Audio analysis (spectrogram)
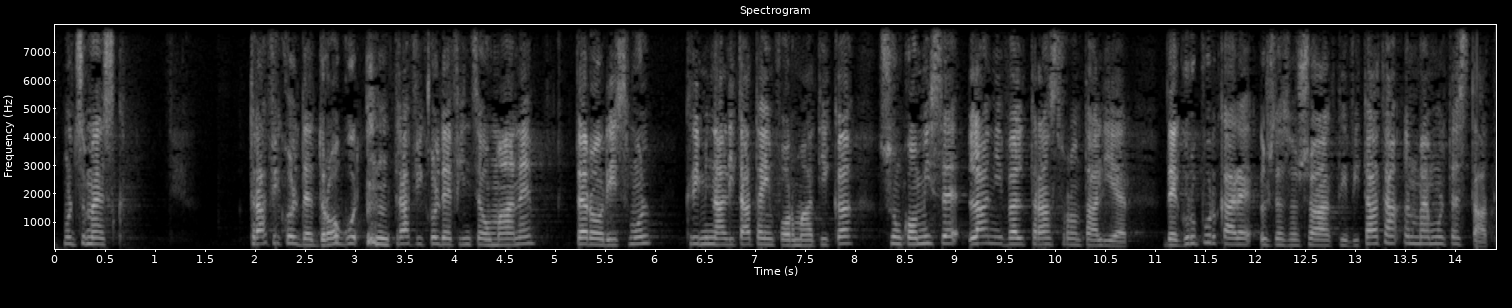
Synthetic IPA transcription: mult̪sume̞sk | t̪ɾafikuld̪e̞d̪ɾo̞ɡurʲt̪ɾafikuld̪e̞fiint̪se̞umane̞ | t̪e̞ɾo̞ɾismul | kɾiminalit̪at̪eainfo̞rmat̪ikə | sunt̪̚ko̞mise̞lanive̞lt̪ɾansfɾo̞nt̪alie̞r | d̪e̞ɡɾupurʲkaɾe̞ʔɨʃd̪e̞sfəʃuaɾəak̚t̪ivit̪at̪eaʔɨnmajmult̪e̞st̪a̰t̪e̥

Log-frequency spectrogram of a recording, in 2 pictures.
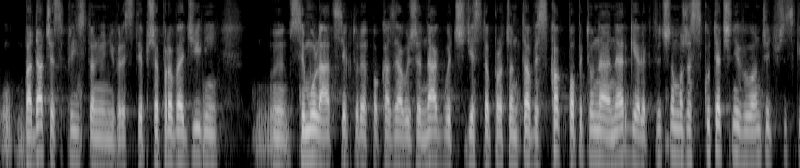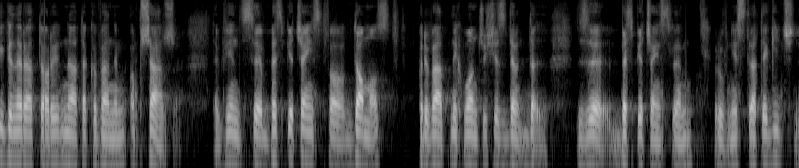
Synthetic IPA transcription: bad̪at͡ʂɛspɾʲinst̪ɔnuɲivɛɾsɘ̥t̪ɛpʂɛpɾɔvad͡ʑilʲi | sɘmulat̪sʲjɛk̚t̪uɾɛpɔkazawɘʐɛnaɡwɘtʂɘ̥d͡ʑɛst̪ɔpɾɔt̪sɛnt̪ɔvɘskɔk̚pɔpɘt̪unaɛnɛɾɡʲjɛːlɛkt̪ɾɘt͡ʂnɔw̃mɔʐɛskut̪ɛt͡ʂɲɛvɘwɔnt͡ʂɘt͡ɕfʂɘst̪̚kʲeɡɛnɛɾat̪ɔɾɘnaːt̪akɔvanɘmɔpʂaʐɛ | t̪aɡvʲjɛnt̪sbɛspʲjɛt͡ʂɛj̃st̪fɔd̪ɔmɔst̪ | pɾɘvat̪nɘxwɔnt͡ʂɘɕɛzd̪ɛ | zbɛspʲjɛt͡ʂɛ̃j̃st̪fɛmɾuvɲɛʂst̪ɾat̪ɛɡʲit͡ʂnɘm

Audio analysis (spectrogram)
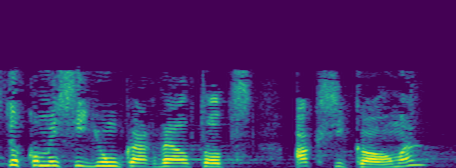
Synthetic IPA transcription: dəkɔmɪsijuŋkərʋɛlˠtɔtɑksikowmə

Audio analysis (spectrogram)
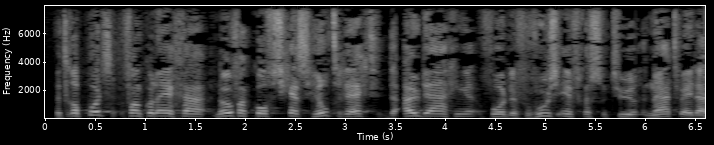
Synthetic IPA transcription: ɦətrapɔɹtfɑnkolejχaːnowvakɔfsχɛtstɦɪːlˠtərɛχtdəʔœɥdaːχɪŋənv̥ʊːɹdəvəɹvuːɹsɪnfraːstrɵk̚tʰyːrnaːtʋejdœ

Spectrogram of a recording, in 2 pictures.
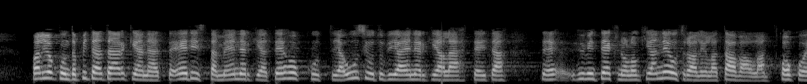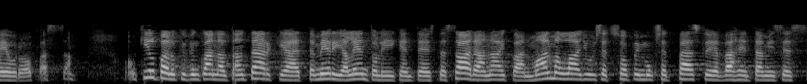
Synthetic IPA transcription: ʋɑlijo̞kunt̪ɑpit̪æːt̪ærkeænæet̪ːæe̞dist̪æmːeene̞rɡiɑt̪e̞ɦo̞kːuːt̪ːɑjɑuːsiut̪uʋiɑe̞ne̞rɡiɑlæht̪e̞jt̪æ | ehyʋint̪e̞knolo̞ɡiɑne̞uwt̪rɑːlilːɑt̪ɑʋɑlːɑko̞ko̞e̞wɾo̞ːpɑsːɑ | kilpɑilukyʋyŋkɑnːɑlt̪ɑo̞nt̪ærkeæet̪ːæme̞ɾijɑle̞nt̪o̞liːke̞nt̪e̞ːst̪æsɑːdɑːnɑjkɑːnmɑːilmɑllɑːjuise̞t̪so̞pimukse̞t̪̚pæːst̪øjeʋʋæɦe̞nt̪æmise̞s

